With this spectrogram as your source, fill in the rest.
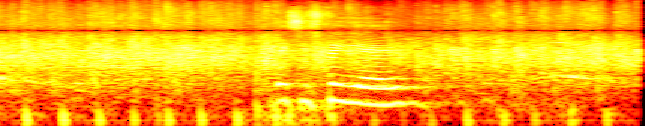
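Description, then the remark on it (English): An audience applauds steadily, a dense wash of many hands clapping that fills the whole clip, while a voice speaks briefly over it. “Round of applause for, for space.”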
